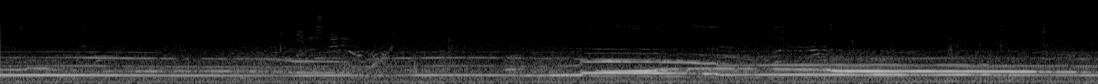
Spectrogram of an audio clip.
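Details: Group of zoo wolves at Brookfield Zoo caught in a howling war: layered, sustained howls at separate pitches overlap continuously. Voices shift upward and break into stepped changes partway through, with faint background noise.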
